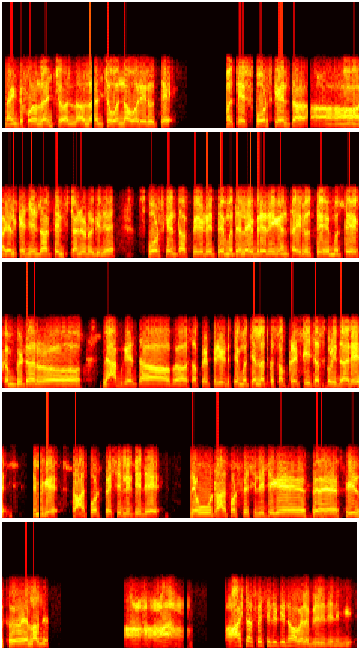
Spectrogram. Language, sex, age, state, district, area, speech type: Kannada, male, 18-30, Karnataka, Tumkur, urban, conversation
